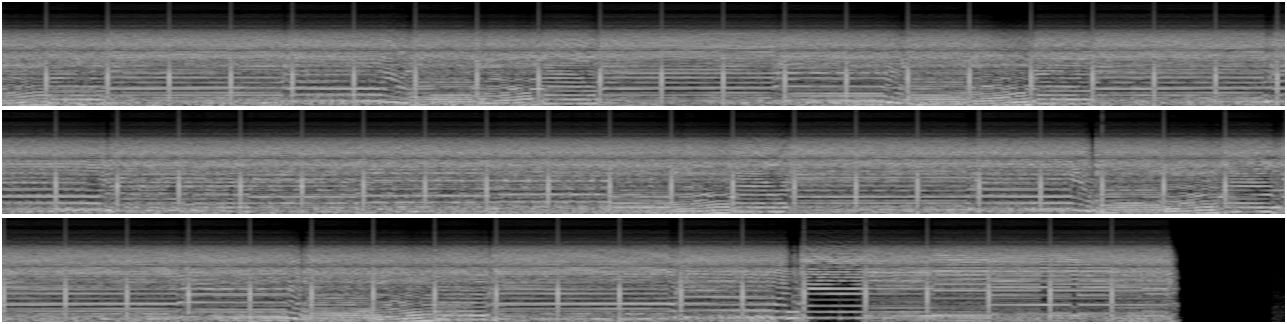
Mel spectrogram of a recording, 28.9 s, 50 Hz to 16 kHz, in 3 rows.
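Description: Heavily distorted ESP LTD electric guitar playing a black-metal riff of minor chord shapes, the notes of each chord picked through, over a steady metronome click. About 25 seconds in the riff breaks off for a moment, then a last chord is played.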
